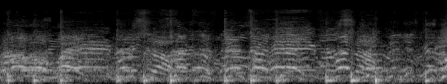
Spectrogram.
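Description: A protest crowd shouting and chanting over one another, many raised voices overlapping with no clear words.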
